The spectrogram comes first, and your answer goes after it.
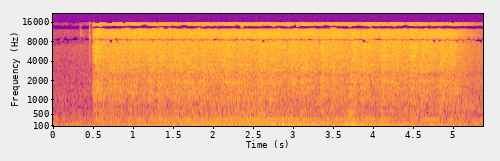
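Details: Peugeot 406 car engine misfire: catches and settles into an uneven stumbling idle with irregular lumpy beat; cylinders 1 and 2 seem to lack compression, swapping injectors made no difference.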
